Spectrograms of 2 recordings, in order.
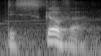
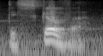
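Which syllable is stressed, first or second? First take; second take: second; second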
